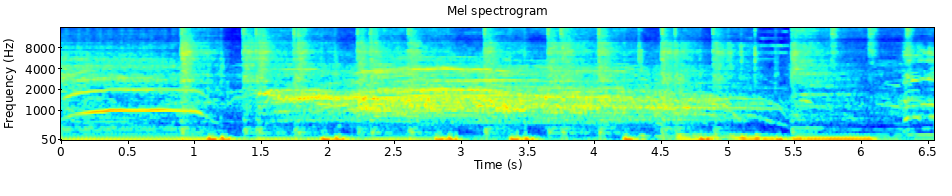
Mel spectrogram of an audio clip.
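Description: Loud live concert sound heard from inside the audience. A held pitched tone slides up at the start, then heavy bass hits come over the crowd's screaming and cheering.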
